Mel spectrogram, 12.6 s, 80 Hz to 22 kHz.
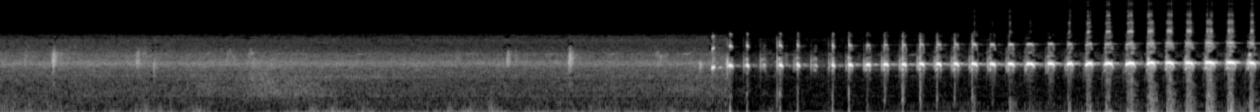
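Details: Osprey calling at its nest in Barnegat Light, New Jersey, September 12, 2022, from a nest camera. Scattered faint whistles for seven seconds, then a sudden run of about thirty sharp, high chirps that grows louder and faster.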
